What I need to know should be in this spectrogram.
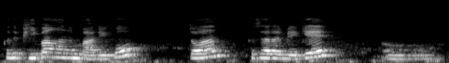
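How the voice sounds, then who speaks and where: A woman pastor preaching a sermon in an animated way, acting out quoted conversations. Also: a little high, a little slow. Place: church sanctuary. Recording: echoey church room, dull sound, faint noise.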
